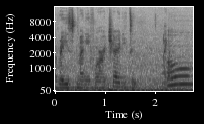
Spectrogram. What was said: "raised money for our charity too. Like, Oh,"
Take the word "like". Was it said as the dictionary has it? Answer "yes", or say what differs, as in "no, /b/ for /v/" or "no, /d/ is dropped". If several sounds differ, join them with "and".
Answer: no, /k/ is dropped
